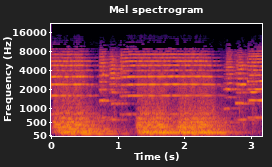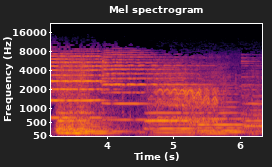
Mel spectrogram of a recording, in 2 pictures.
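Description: Orchestral music led by brass, a run of loud held chords that change every second or so and ease off a little near the end.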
